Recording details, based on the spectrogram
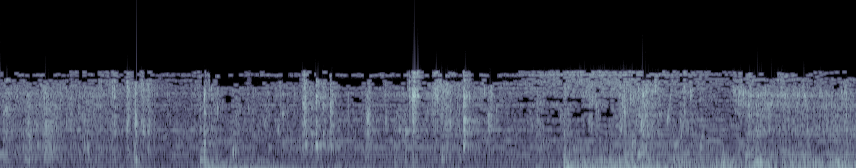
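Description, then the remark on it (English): A tiny spring runs out of hard rock, trickling steadily: a continuous light splashing and patter, with occasional bumps and low rumbles of movement. “Just a little tiny spring running out of this hard rock.”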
